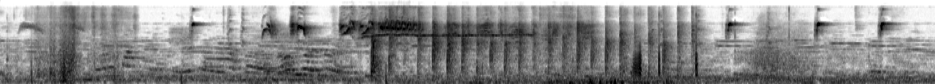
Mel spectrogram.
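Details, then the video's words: Orange-headed thrush, known locally as sogok ontong, recorded as tutor song for training and testing cage birds: sparse high chirps, then a dense burst of fast twittering and clicking notes over a held whistle, fading back to single chirps. "suara masteran burung sogok ontong"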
